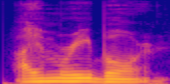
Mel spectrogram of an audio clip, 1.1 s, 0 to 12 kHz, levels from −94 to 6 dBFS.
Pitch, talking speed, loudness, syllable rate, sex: 120 Hz, 170 wpm, -14 LUFS, 4.6 syllables/s, male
